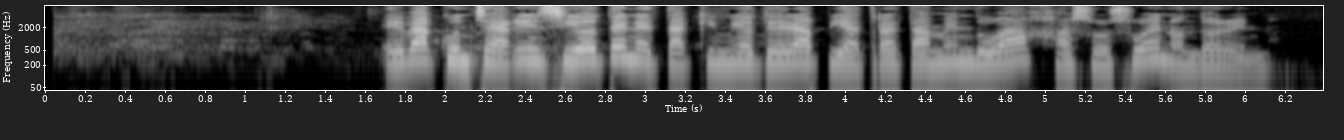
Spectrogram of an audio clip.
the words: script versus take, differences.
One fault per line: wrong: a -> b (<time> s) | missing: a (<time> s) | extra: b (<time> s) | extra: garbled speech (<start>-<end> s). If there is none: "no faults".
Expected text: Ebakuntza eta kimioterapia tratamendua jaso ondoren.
extra: egin zioten (2.3 s)
extra: zuen (5.4 s)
